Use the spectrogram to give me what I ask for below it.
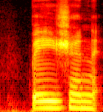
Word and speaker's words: Bajan: And the Bajan culture, and Bajan is how you say a person from Barbados, in case you do not know.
